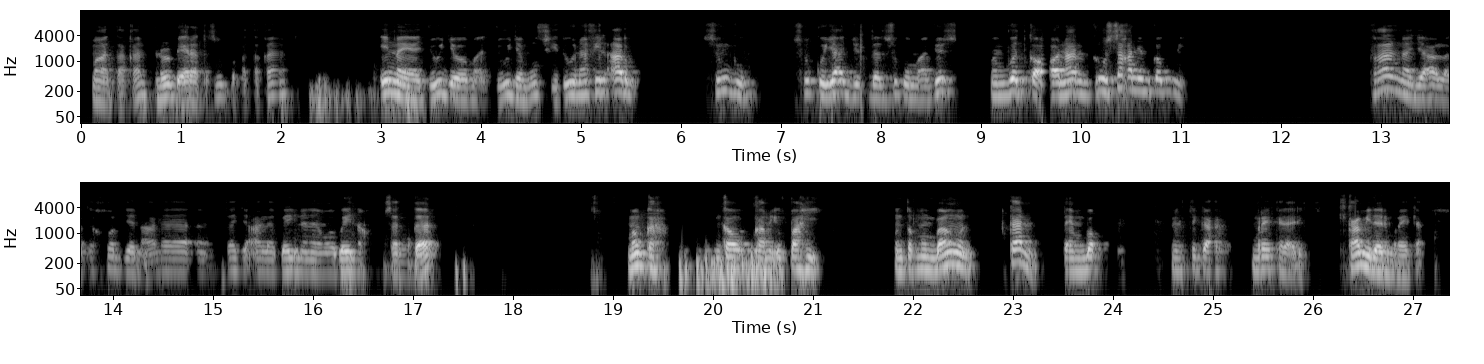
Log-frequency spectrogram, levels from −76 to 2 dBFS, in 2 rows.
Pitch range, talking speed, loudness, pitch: 125-165 Hz, 105 wpm, -22 LUFS, 140 Hz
